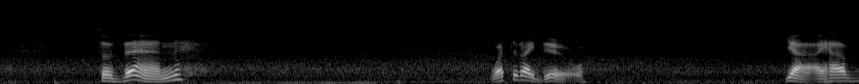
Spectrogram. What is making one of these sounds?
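A young man speaks calmly close to the microphone, in short bursts.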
